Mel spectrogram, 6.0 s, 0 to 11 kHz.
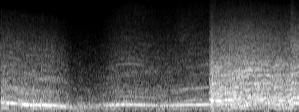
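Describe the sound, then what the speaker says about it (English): A 1968 Lola T190 race car engine racing on the Adelaide circuit, revving and falling with gear changes, the droning pitch climbing and dipping, then jumping up sharply near the end, with no voices. "The Chaotic Weirdo is racing a 1968 Lola T190."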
